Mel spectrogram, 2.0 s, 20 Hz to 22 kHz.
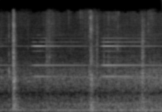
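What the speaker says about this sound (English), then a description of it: "automatic window down" A 1998 Volvo V70 GLT's power window hums steadily downward against a low idling background, with a couple of faint clicks.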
